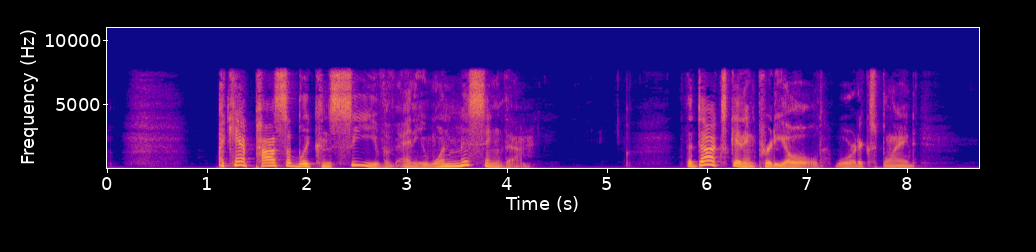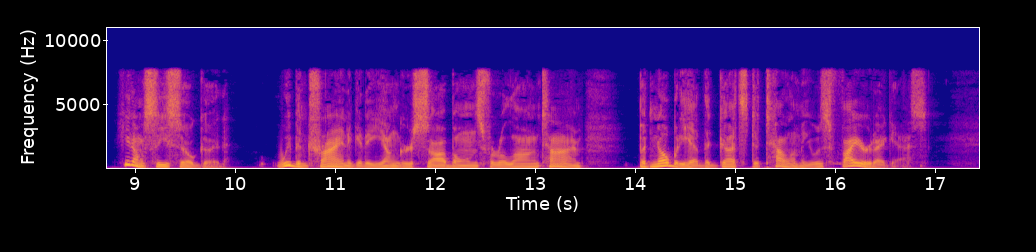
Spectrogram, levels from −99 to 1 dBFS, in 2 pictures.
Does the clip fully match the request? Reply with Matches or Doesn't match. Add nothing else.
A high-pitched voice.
Doesn't match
